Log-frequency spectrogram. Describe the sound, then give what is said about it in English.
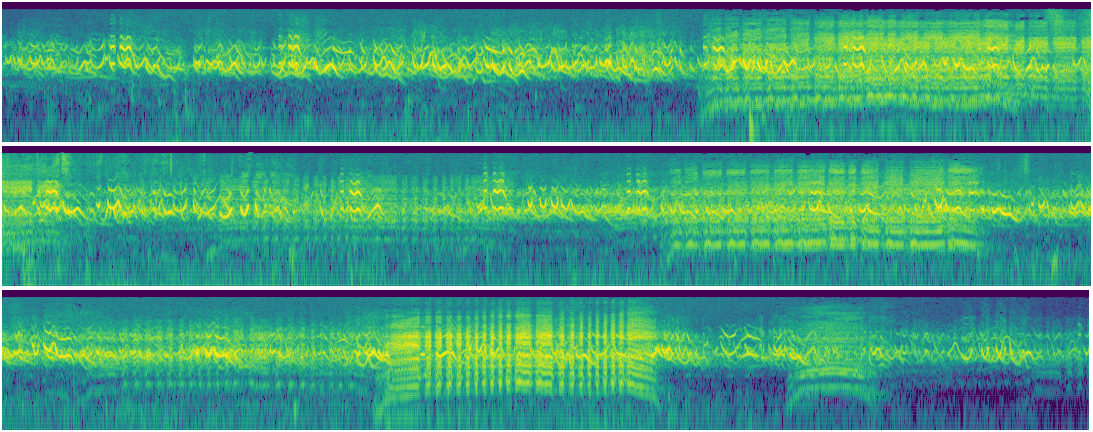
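Emperor penguins and their chicks calling in a breeding colony: loud, overlapping trumpeting and warbling cries with wavering pitch, rising in dense bursts over a constant chorus of high chirps and whistles. “This time we're hearing emperor penguins and their chicks.”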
